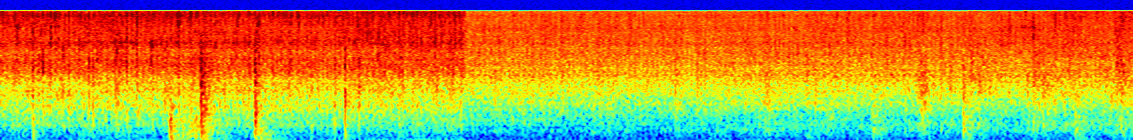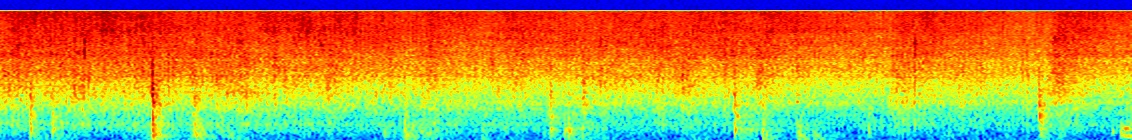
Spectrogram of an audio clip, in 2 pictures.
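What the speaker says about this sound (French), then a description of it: "Il faut mélanger le tout." Mutton with mustard and mayonnaise being stirred in a hot pan, a steady loud sizzle with scattered soft scraping stirs throughout, no voices.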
